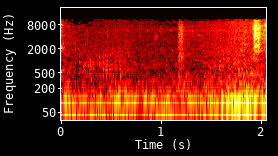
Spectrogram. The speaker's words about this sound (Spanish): Su coche se aleja de la casa de Mac.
